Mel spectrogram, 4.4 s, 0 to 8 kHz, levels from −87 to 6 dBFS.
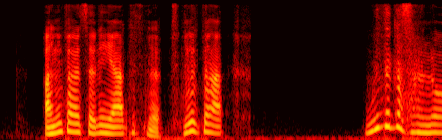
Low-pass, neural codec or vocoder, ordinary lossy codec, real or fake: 7.2 kHz; codec, 16 kHz in and 24 kHz out, 0.4 kbps, LongCat-Audio-Codec, two codebook decoder; none; fake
